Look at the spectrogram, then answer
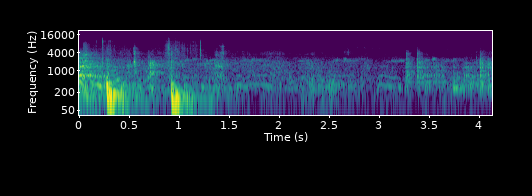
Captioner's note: nature sounds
